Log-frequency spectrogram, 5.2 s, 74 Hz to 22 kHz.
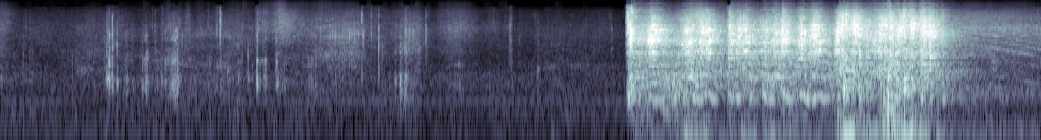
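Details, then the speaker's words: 1971 Buick 455 big block for a 1970 Skylark GS, first start before installation on poured fuel: catches loudly, runs roughly about a second and a half, then dies; normal first start. "Oh my god, dude. Oh man. Very excited. Super happy to have heard that pop off like that."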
